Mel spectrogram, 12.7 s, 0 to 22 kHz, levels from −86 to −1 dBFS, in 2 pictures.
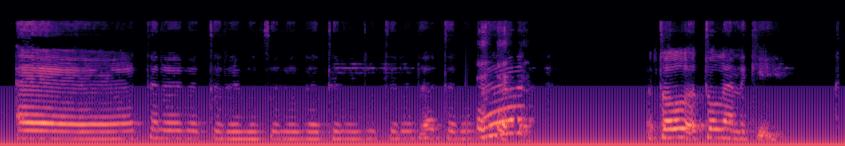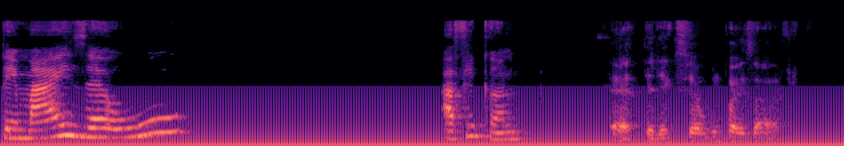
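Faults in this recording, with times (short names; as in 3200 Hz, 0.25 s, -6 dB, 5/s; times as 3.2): buzz 50 Hz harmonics 38 -33 dBFS
3.5–3.51 gap 11 ms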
